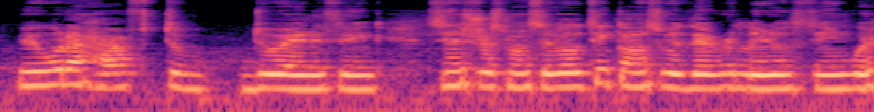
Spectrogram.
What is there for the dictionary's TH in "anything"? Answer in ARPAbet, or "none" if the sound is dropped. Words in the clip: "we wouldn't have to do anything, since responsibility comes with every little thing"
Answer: TH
